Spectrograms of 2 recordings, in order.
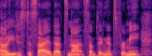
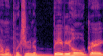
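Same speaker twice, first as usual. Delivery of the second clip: louder put-on threatening voice; 4 dB louder than usual. Retelling a threat to a showrunner: imitating Shaq's threat. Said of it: "he'd be like".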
